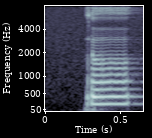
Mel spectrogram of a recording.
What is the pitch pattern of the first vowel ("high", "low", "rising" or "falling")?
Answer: high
